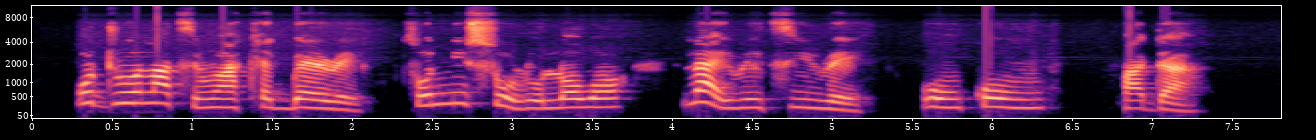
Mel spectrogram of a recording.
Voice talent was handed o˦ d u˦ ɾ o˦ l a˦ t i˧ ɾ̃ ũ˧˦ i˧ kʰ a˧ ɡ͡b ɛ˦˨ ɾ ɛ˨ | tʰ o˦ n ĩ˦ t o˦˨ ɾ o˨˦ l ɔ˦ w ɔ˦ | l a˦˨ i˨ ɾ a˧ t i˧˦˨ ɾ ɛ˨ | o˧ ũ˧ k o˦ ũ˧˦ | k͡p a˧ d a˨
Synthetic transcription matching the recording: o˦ d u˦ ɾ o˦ l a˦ t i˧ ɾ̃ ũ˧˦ a˧ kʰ ɛ˧ ɡ͡b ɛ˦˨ ɾ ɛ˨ | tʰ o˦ n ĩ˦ s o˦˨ ɾ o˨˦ l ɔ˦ w ɔ˦ | l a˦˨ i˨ ɾ e˧ t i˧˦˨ ɾ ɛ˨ | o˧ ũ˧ k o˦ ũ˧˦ | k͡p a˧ d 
